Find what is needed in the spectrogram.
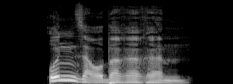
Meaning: strong dative masculine/neuter singular comparative degree of unsauber
- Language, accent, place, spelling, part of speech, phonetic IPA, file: German, Germany, Berlin, unsaubererem, adjective, [ˈʊnˌzaʊ̯bəʁəʁəm], De-unsaubererem.ogg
